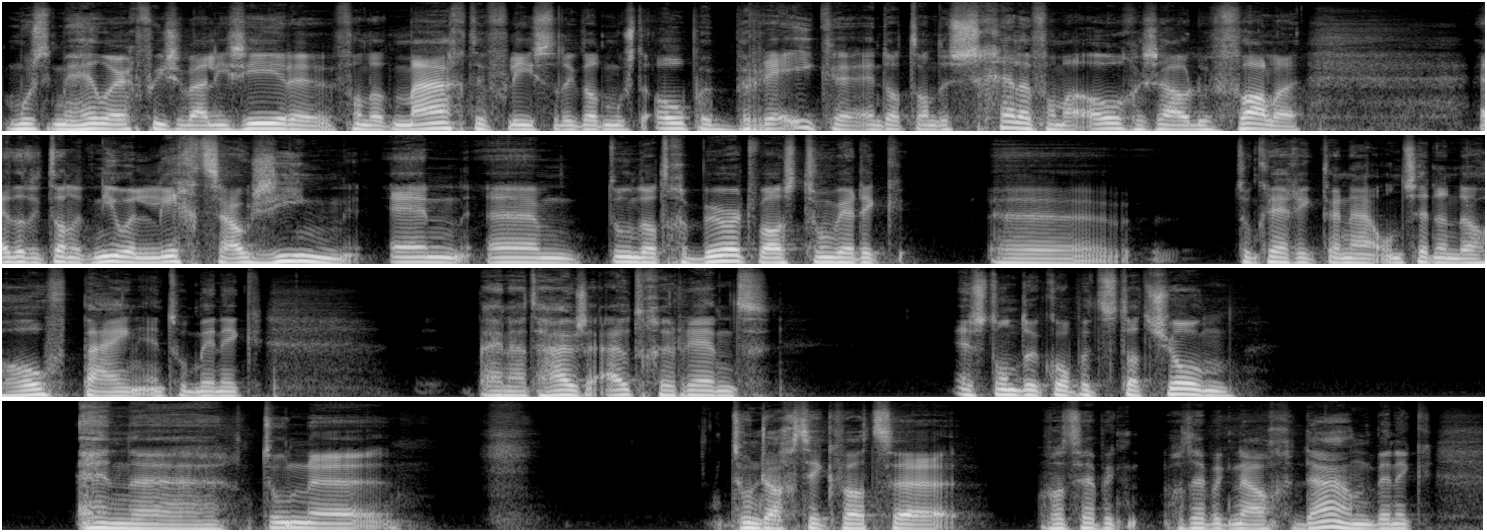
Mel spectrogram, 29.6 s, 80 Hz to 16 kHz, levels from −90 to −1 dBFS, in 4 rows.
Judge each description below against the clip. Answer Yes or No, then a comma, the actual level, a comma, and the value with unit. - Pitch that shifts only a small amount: Yes, narrow, 2.3 semitones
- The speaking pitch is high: No, low, 130 Hz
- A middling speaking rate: Yes, average, 165 wpm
